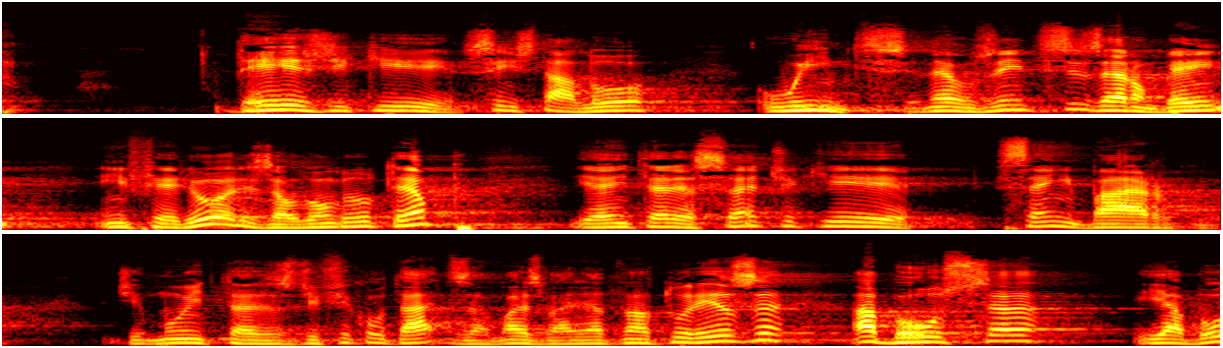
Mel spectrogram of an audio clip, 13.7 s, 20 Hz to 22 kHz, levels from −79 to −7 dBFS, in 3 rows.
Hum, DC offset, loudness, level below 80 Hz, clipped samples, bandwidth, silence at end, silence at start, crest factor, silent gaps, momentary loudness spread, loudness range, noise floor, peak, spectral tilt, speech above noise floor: none; under 0.1%; -23 LUFS; -54 dBFS; under 0.1%; 12 kHz; 0 s; 0 s; 20 dB; none; 11 LU; 3 LU; -65 dBFS; -2 dBFS; -5 dB/octave; 42 dB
